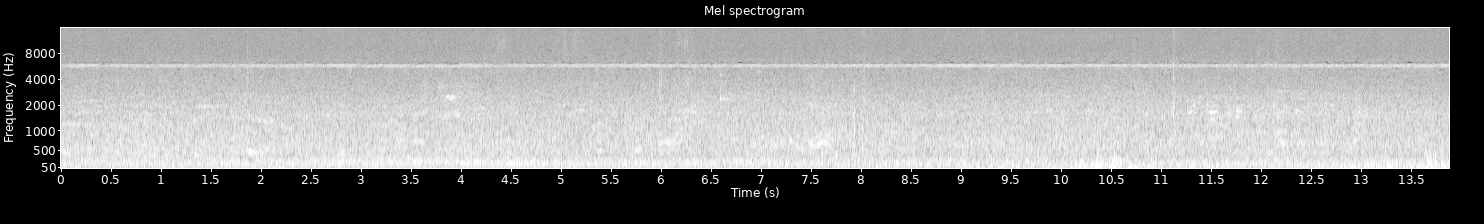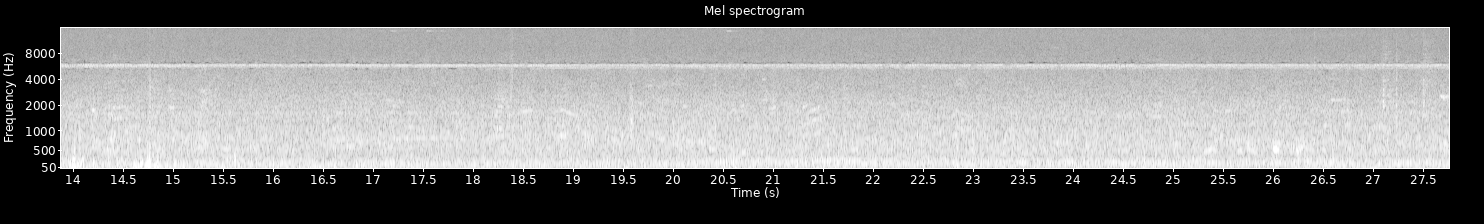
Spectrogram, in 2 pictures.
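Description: Traffic hums steadily at a distance.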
